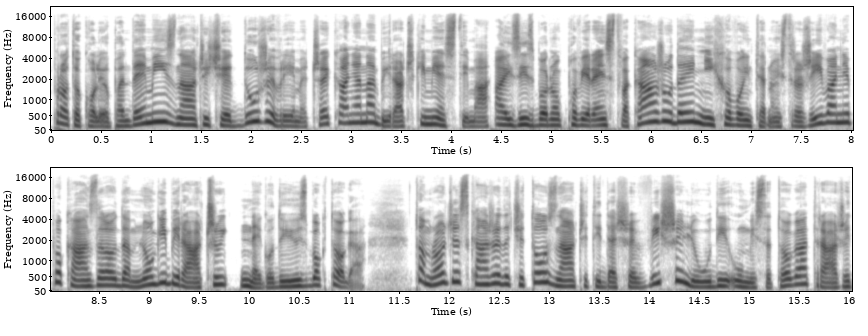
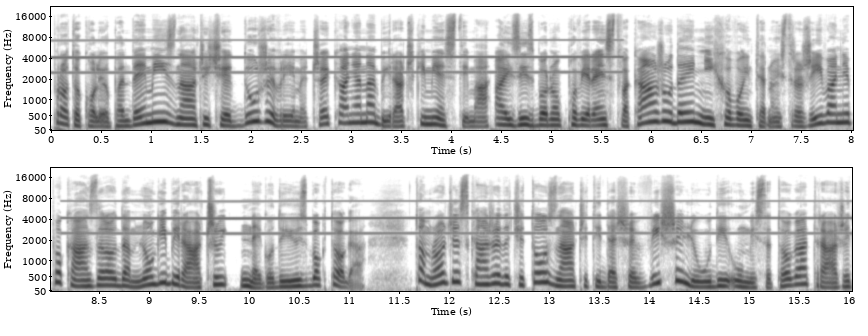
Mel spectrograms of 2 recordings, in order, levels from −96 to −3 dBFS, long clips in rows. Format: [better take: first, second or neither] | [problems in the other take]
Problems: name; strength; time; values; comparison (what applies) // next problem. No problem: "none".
first | high-pitched whine; loud; until 5.5 s and from 8 s on; 4 kHz, 9 dB below the speech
